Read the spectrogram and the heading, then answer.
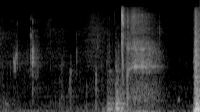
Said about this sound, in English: sorry, I lost my train of thought because I became aware that I was twirling ice cubes into the mic.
